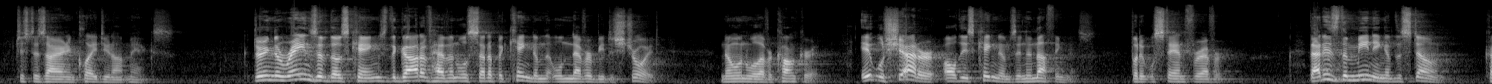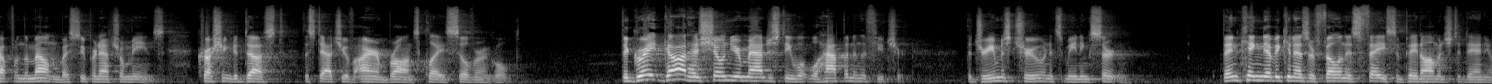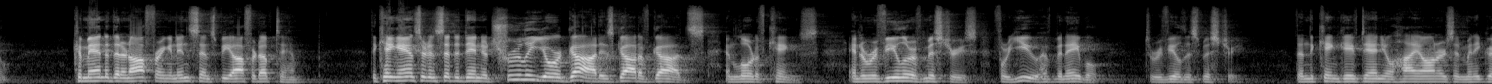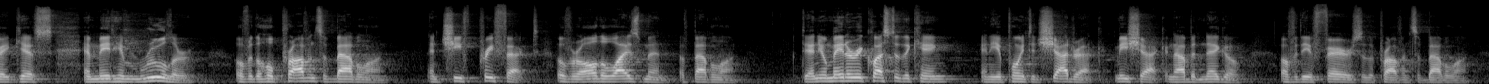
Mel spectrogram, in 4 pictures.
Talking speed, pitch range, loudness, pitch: 205 wpm, 120-150 Hz, -17 LUFS, 130 Hz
